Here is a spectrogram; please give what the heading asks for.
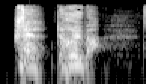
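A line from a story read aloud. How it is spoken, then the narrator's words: Urgent hiss. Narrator (German): zischte Harry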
